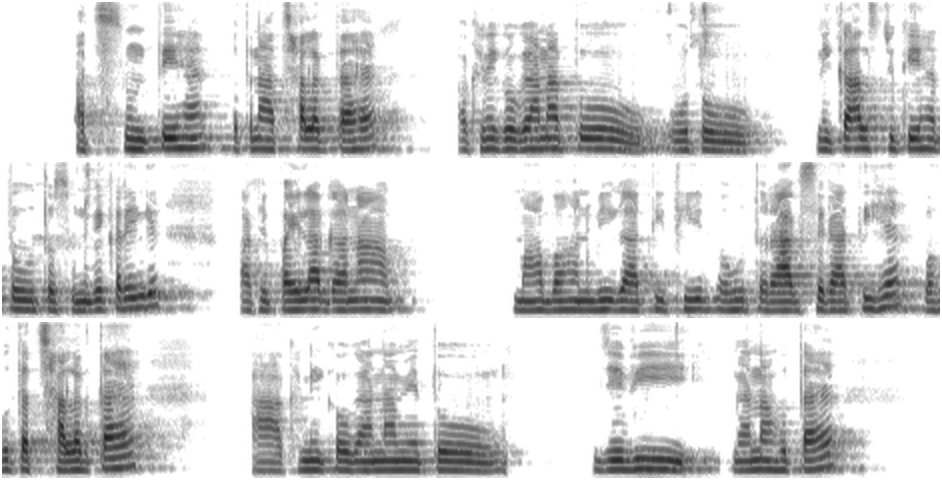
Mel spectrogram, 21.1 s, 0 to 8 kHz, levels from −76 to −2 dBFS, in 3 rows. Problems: none marked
